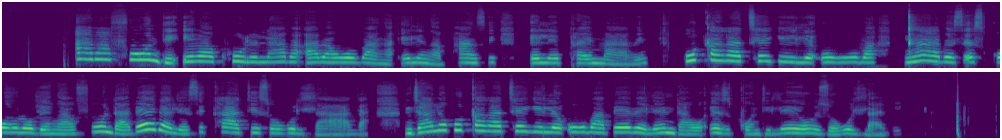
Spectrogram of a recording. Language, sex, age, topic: North Ndebele, female, 36-49, education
